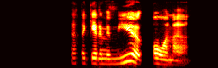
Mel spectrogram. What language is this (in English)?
Icelandic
